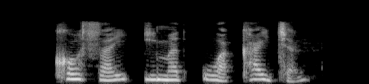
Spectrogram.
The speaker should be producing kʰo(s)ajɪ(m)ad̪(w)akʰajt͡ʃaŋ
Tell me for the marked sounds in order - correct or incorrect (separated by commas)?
correct, correct, correct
